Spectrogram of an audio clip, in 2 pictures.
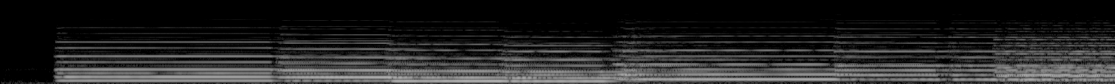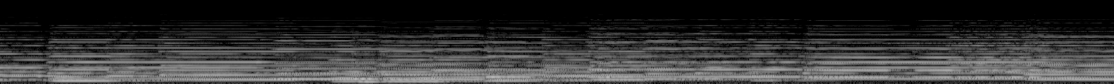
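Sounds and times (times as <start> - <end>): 
fugue in F major: 0.6 - 22.2.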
